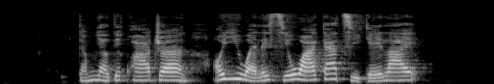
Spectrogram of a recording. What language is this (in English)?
Cantonese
